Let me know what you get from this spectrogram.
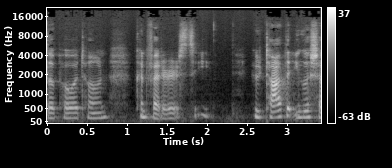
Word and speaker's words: Powhatan: He also developed relationships with Chief Powhatan. Sorry if I didn't pronounce that right. The Powhatan. Leaders. Yeah. Is that how you say it? – Mm-hmm.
